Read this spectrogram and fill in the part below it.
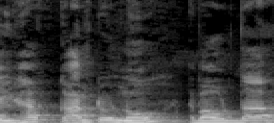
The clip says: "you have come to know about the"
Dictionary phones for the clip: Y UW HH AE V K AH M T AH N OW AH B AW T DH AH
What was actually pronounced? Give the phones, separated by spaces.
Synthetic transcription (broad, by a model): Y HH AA P K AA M T AH N OW AH B AW T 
